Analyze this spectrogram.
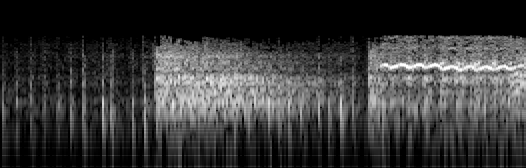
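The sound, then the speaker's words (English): Rapid galloping hoofbeats pound for about a second, then an injured horse lets out a loud, shrill whinny, followed by another high, wavering whinny. No one speaks. “My horse is hurt.”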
